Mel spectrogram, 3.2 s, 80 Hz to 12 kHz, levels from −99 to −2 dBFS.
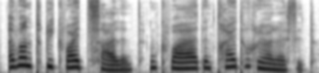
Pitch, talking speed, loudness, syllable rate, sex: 250 Hz, 245 wpm, -17 LUFS, 5.9 syllables/s, female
